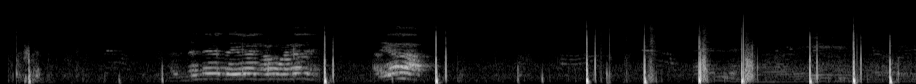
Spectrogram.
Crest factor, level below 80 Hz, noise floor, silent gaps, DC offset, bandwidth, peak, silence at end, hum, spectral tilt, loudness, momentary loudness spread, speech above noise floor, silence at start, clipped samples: 24 dB; -40 dBFS; -61 dBFS; none; under 0.1%; 6.4 kHz; 0 dBFS; 0.25 s; none; -10 dB/octave; -23 LUFS; 18 LU; 33 dB; 0.3 s; under 0.1%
